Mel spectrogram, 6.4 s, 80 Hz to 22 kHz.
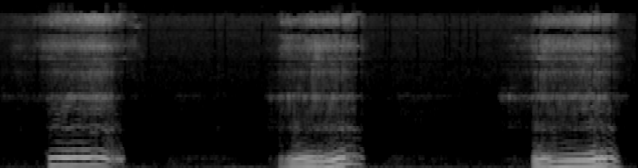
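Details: Grandmother snoring: three loud, droning snores on the in-breath, about 24 breaths a minute, with quiet gaps and steady room hum; ordinary snoring.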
